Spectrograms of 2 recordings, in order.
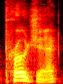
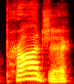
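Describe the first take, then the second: First: It is said the Canadian way. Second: It is said the non-Canadian way.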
